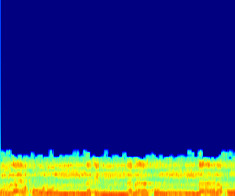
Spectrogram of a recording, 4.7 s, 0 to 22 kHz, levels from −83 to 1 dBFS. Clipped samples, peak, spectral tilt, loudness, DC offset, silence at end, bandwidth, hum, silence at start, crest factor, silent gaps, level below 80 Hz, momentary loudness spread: under 0.1%; -6 dBFS; -6 dB/octave; -17 LUFS; under 0.1%; 0 s; 5.2 kHz; none; 0 s; 12 dB; none; -54 dBFS; 3 LU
